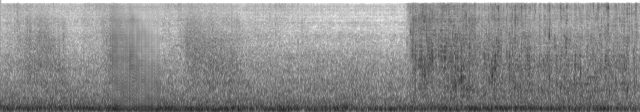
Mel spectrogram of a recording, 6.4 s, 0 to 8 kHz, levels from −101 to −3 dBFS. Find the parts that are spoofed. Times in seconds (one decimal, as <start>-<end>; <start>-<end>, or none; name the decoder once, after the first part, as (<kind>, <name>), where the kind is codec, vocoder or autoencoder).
1.1-1.6 (vocoder, Vocos)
